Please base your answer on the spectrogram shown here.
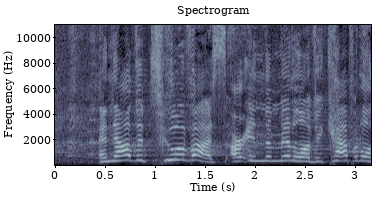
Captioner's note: congregation laughing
